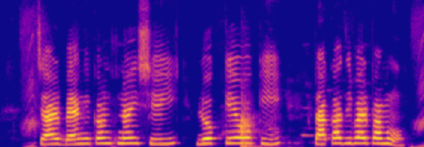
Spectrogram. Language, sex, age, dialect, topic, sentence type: Bengali, female, 18-24, Rajbangshi, banking, question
